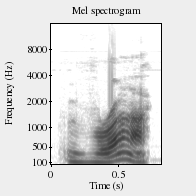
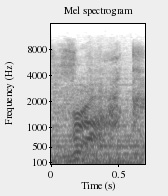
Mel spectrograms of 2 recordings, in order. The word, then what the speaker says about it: Vrak: Also, he says his own name here and pronounces it Vrak. My name is Vrak.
